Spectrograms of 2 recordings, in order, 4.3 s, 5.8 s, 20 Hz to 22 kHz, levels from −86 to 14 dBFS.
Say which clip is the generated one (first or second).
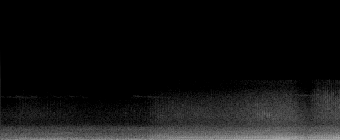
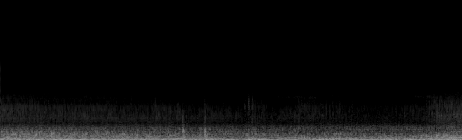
second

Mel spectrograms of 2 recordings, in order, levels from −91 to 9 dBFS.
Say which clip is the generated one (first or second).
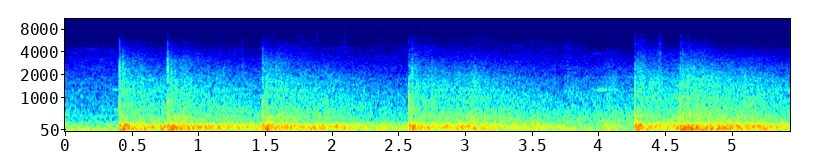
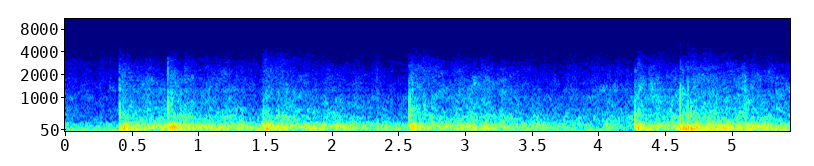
second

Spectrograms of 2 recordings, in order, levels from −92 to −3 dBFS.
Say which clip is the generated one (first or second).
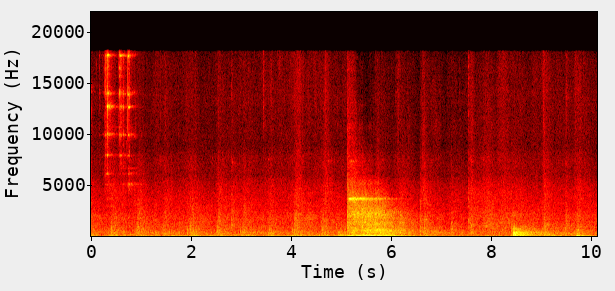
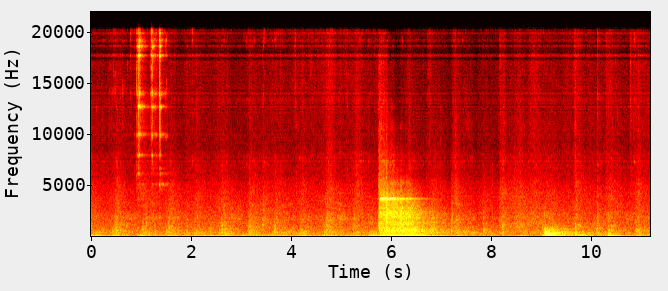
second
